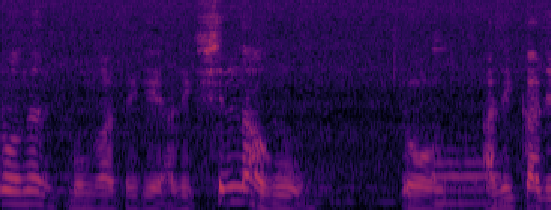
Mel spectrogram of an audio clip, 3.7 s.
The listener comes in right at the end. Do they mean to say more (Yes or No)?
No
